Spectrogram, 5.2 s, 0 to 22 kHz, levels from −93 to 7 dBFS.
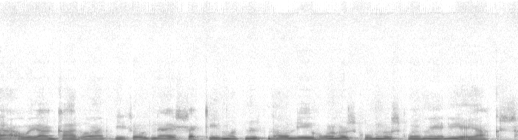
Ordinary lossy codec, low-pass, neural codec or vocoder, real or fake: none; none; codec, 44.1 kHz, 2.6 kbps, SNAC; fake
